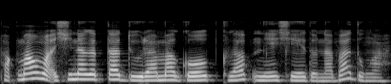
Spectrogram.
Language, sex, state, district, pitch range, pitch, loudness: Garo, female, Meghalaya, South Garo Hills, 185-225 Hz, 190 Hz, -17 LUFS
